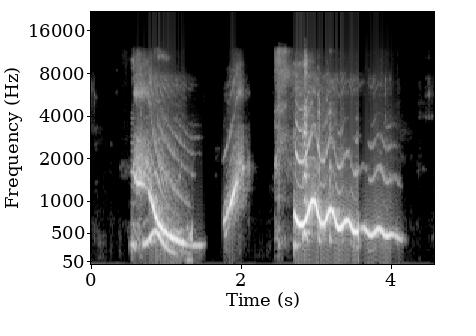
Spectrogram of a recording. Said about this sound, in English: I didn't find those, but I found my slide whistle.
